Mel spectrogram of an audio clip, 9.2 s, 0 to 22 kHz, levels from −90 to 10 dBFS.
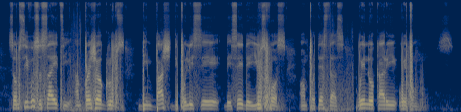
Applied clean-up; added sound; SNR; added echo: none; Walk, footsteps; 17 dB; none.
